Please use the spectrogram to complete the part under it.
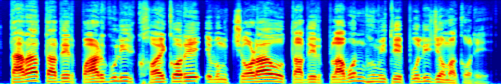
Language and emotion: Bengali, neutral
